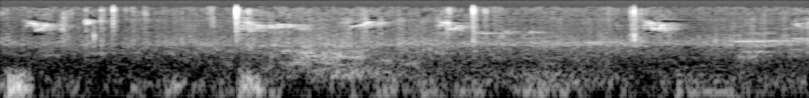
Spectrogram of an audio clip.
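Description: Faint garden birdsong: short high chirps a second or two apart, with scattered sharp clicks.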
